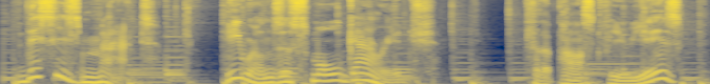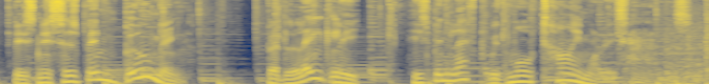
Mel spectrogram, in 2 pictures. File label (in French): voix off anglaise; demo voix off; poulayot studios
